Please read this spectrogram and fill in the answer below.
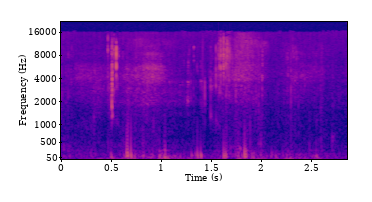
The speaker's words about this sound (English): A little eating. Yep. Some light eating. What could we go into while we're eating?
